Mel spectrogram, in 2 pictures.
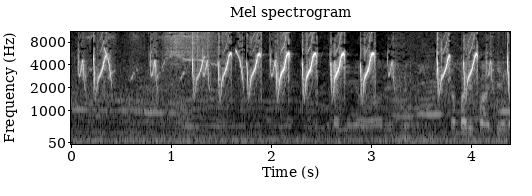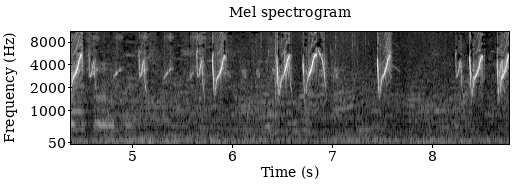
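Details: High thin chipping song of the bar-winged prinia, fast repeated swooping notes in clustered bursts, with faint lower tonal notes and constant low background noise.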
